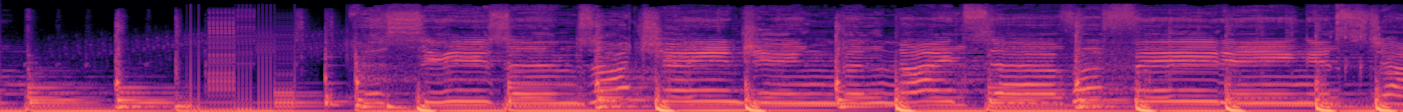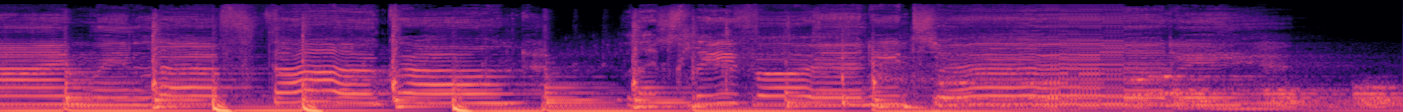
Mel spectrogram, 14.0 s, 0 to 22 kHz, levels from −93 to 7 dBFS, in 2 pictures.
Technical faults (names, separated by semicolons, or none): robotic sound from repeated short buffers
